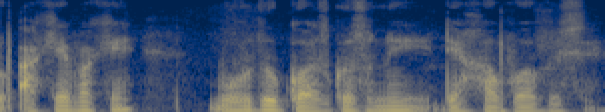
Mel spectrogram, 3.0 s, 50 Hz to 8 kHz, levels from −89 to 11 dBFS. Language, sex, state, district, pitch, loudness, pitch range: Assamese, male, Assam, Sonitpur, 110 Hz, -24 LUFS, 100-115 Hz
